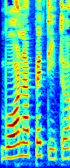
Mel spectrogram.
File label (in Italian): "Buon appetito", Italian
